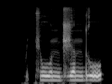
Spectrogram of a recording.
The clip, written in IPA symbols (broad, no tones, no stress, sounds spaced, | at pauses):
c u n d͡ʒ ə n d u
